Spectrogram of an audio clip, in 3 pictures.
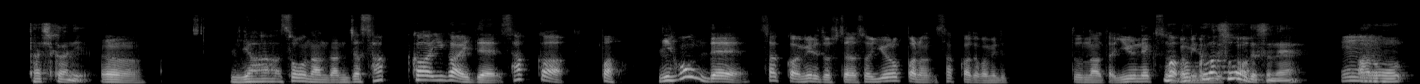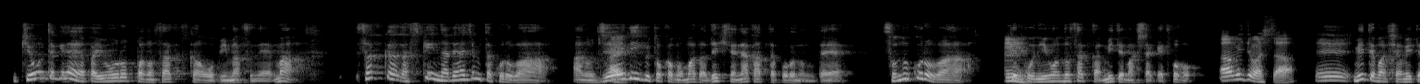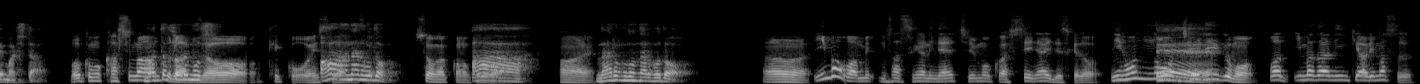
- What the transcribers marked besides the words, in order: tapping; other background noise
- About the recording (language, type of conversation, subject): Japanese, unstructured, 好きなスポーツは何ですか？その理由は何ですか？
